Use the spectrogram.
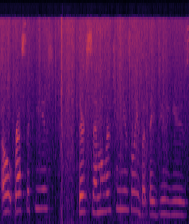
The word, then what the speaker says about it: muesli: But yeah, muesli.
